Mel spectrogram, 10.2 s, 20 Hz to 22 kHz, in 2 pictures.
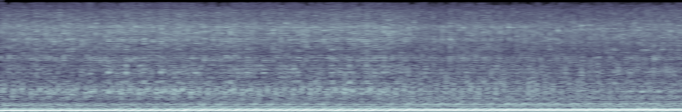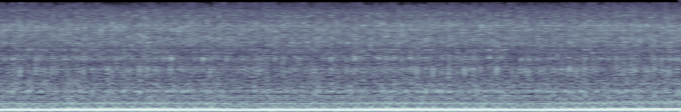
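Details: MGA 1600 roadster four-cylinder under restoration, running after cooling system work on choke and low fuel (new 4 PSI cap, heater core air-locked, not charging): deep, even idle with steady low throb, no knocks or misses; runs smoothly.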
